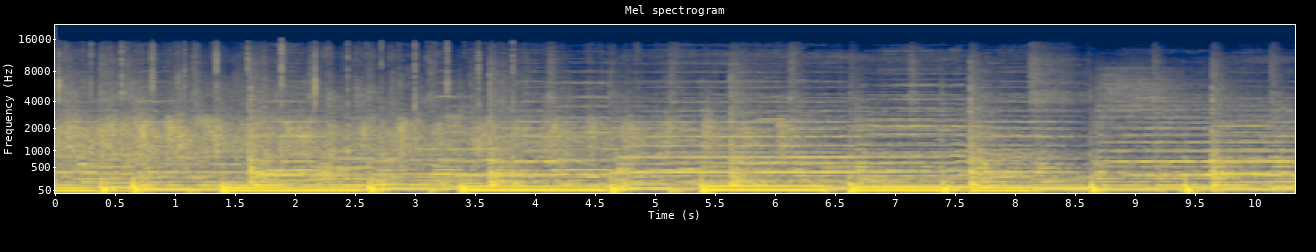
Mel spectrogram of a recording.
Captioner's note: applause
